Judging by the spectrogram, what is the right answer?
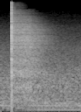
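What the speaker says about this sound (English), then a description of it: "and then we'll hit it with the hammer." One sharp metallic hammer strike on a rusted motorcycle brake part, close and loud, ringing briefly before fading into a low steady hum.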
